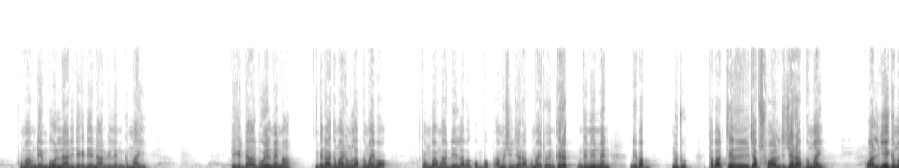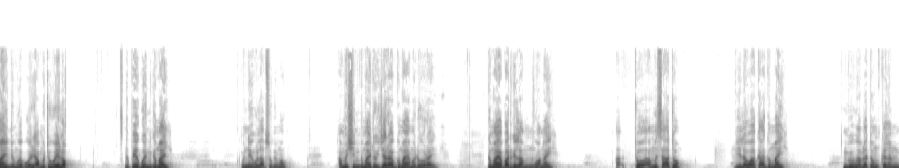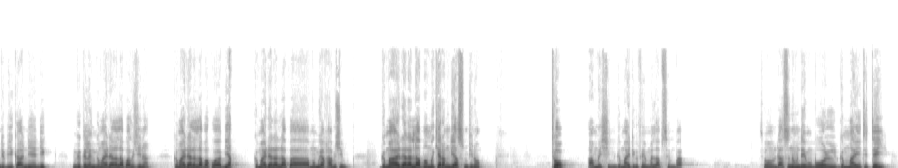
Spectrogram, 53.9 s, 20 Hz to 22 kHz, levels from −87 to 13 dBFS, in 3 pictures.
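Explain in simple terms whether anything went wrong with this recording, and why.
Nothing went wrong here, the speech comes through steady and clear without any glitches, dropouts or odd noises to point to.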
